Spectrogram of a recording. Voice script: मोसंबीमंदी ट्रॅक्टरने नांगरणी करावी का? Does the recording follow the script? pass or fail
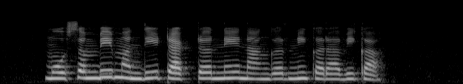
pass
